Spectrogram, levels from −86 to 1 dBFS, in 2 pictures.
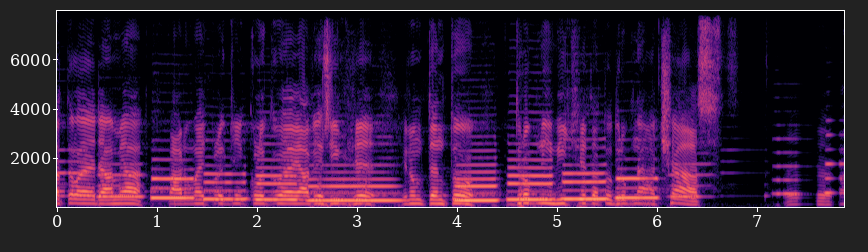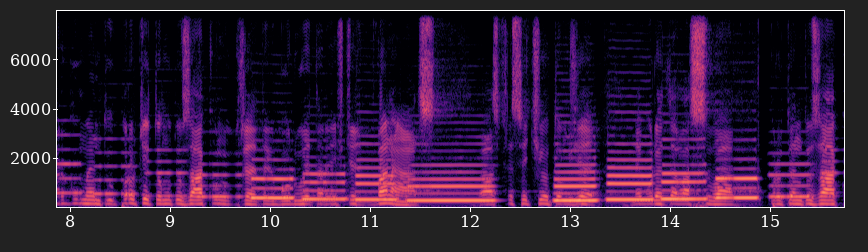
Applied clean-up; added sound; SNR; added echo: neural mask model RNNoise.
